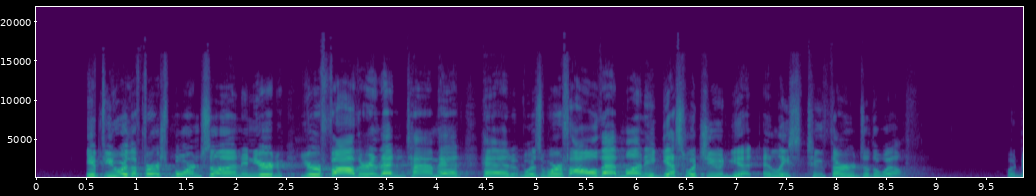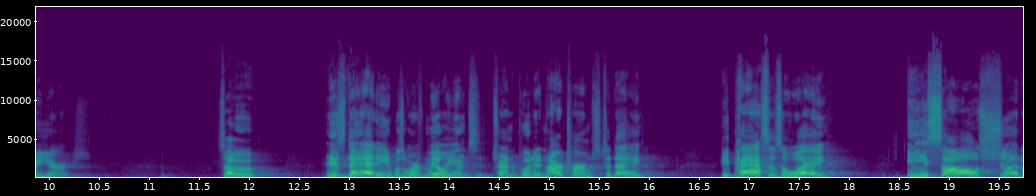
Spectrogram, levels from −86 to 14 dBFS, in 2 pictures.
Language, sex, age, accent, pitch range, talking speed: English, male, 50-69, American, 150-210 Hz, 160 wpm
